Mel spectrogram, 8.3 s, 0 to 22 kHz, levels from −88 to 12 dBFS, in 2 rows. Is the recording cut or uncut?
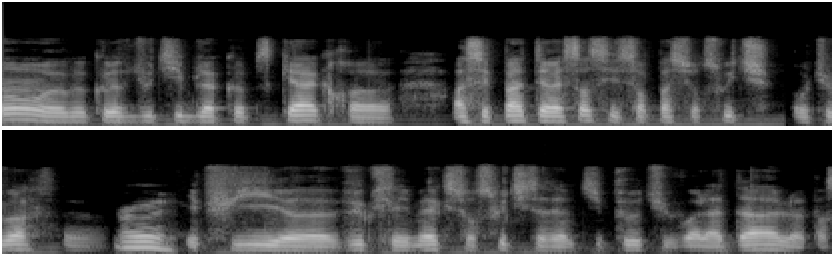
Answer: cut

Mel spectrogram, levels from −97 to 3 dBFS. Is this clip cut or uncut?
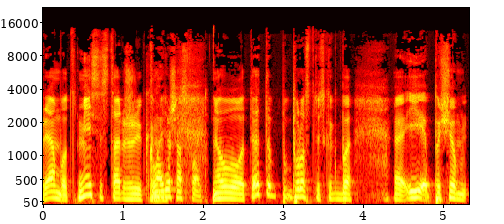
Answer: cut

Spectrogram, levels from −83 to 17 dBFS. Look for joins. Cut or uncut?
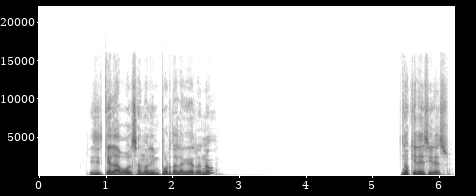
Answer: uncut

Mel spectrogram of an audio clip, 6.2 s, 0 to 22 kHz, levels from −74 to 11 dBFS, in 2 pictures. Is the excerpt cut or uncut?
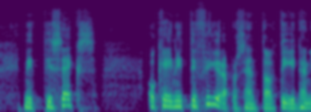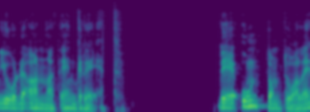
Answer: cut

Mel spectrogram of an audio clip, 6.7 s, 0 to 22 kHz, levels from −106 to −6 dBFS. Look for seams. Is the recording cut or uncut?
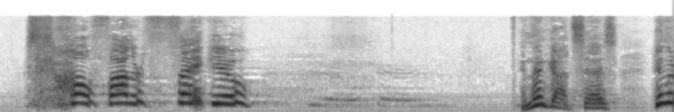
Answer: uncut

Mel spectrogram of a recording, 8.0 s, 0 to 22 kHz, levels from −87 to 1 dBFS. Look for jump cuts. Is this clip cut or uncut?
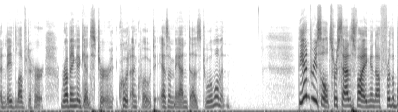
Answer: uncut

